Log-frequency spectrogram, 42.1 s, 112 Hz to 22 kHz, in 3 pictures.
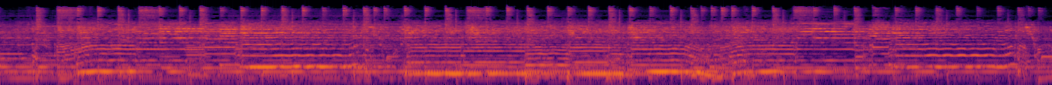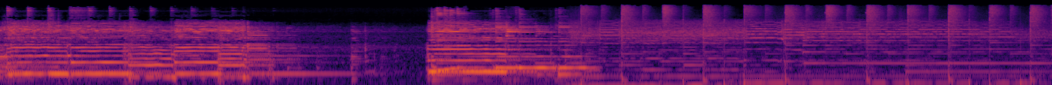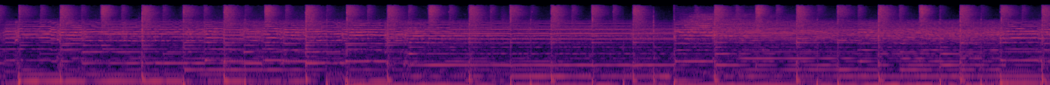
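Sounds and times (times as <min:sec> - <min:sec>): ticking beat: 0:00.0 - 0:16.6
electric guitar lead melody: 0:00.0 - 0:42.0.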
